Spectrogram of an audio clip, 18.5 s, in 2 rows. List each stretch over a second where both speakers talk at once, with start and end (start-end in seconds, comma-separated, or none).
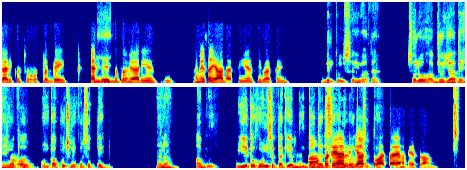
15.1-16.9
